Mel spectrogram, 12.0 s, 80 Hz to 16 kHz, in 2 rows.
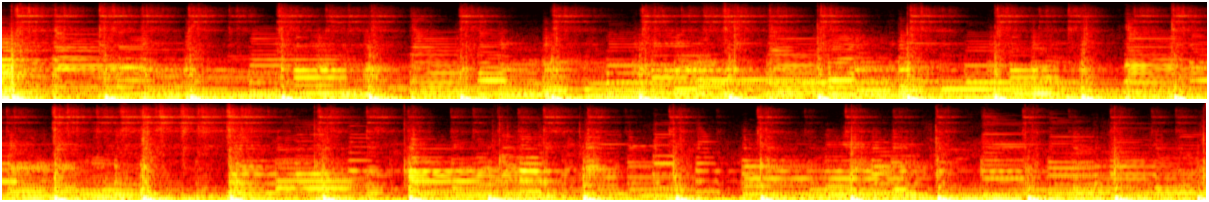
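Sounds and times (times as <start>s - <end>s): drum kit steady beat: 0.0s - 12.0s
guitar chords ringing: 0.0s - 12.0s.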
